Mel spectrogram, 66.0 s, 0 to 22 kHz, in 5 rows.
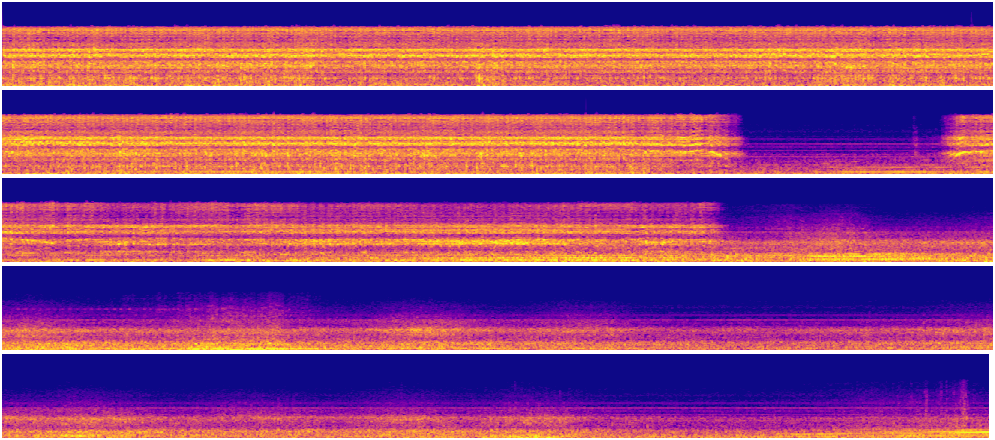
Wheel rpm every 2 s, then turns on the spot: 160, 160, 160, 160, 160, 160, 160, 160, 160, 160, 160, 60, 10, 110, 90, 90, 90, 80, 10, 0, 0, 0, 0, 0, 0, 0, 0, 0, 0, 0, 0, 0, 0.
none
